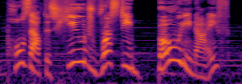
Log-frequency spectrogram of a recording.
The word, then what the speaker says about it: Bowie: no warning, he pulls out this huge rusty Bowie knife. It's actually pronounced Bowie. What? No, it's like the last name, like David Bowie. Different last name. Bowie.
